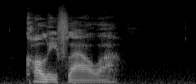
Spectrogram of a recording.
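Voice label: "cauliflower", Australian English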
